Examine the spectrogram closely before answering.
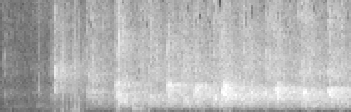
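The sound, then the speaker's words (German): Audience applause welcoming a speaker to a conference talk: scattered claps swell after about a second into a steady, dense clapping that holds to the end. “Have a great talk, and a big welcome for Sergey.”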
